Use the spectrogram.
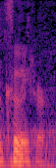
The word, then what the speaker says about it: coup: It's pronounced coup.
